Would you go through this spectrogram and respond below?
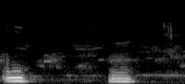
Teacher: होट क्या बनेगा वृत्त की तरह गोल बनेगा वृत्त की तरह गोल बनेगा ऐसे बनेगा लेकिन आप ई बोलेंगे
